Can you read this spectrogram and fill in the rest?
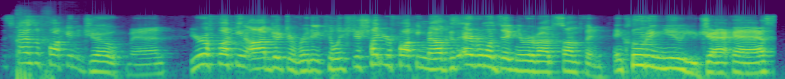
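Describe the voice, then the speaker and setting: High-voiced, foul-mouthed man in an echoey room. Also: animated, fast, hardly any pauses, fairly bright tone. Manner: profane, combative, scornful rants. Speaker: podcast co-host. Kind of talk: casual reaction commentary. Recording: roomy echo, slightly dull sound.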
